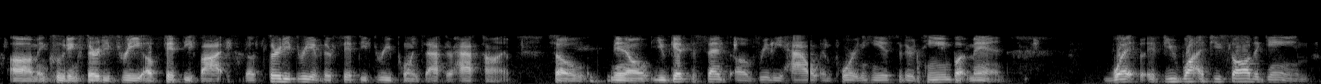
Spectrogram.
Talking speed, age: 175 wpm, 30-49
